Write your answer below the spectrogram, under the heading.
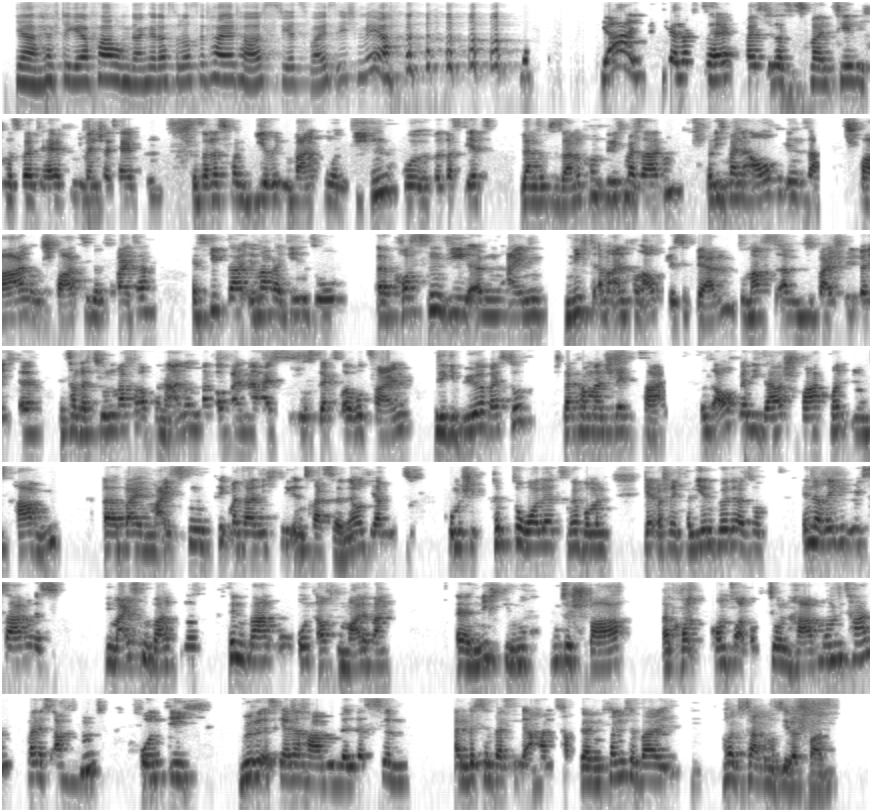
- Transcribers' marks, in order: unintelligible speech; distorted speech; laugh; unintelligible speech; other background noise
- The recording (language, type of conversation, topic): German, advice, Wie kann ich eine gute Übersicht über meine Konten bekommen und das Sparen automatisch einrichten?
